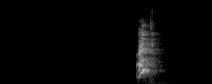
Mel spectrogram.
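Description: A dog barks once, a single short, loud bark about a second and a half in.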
